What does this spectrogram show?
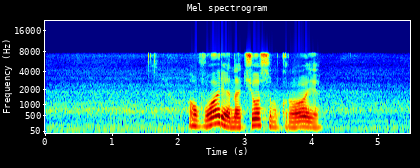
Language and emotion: Russian, sad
